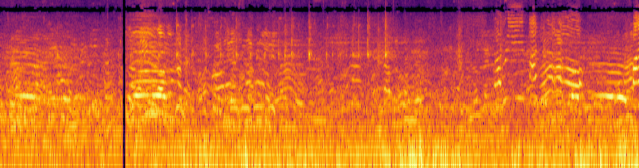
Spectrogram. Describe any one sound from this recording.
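A crowd of men and women chatter nearby outdoors.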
